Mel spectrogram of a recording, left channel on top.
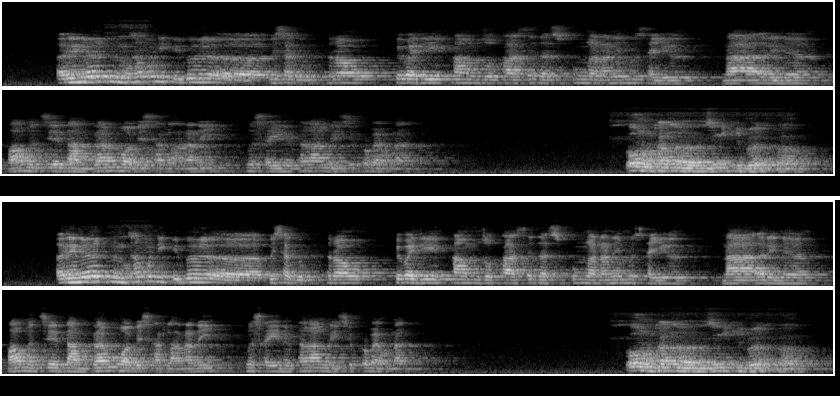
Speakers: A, on the right; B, on the left.
A: ओरैनो नोंथांमोननिखिबो
B: औ
A: ओ । बैसागो बोथोराव बेबायदि। खाम ज'था सेरजा सिफुं लानानै मोसायो ना ओरैनो माबा मोनसे दामग्रा मुवा बेसाद लानानै मोसायो नोंथाङा आंनो एसे फोरमायहरनो हागोन नामा।
B: औ नोंथाङो जोंनिखिबो ओ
